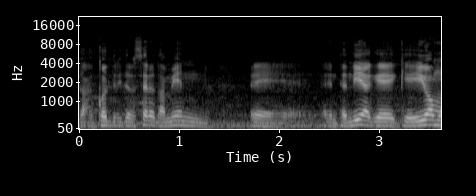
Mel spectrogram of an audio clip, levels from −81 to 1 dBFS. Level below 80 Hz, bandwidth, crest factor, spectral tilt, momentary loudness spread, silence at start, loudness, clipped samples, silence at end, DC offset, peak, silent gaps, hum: -62 dBFS; 13 kHz; 18 dB; -5.5 dB/octave; 17 LU; 0 s; -32 LUFS; under 0.1%; 0 s; under 0.1%; -16 dBFS; none; none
